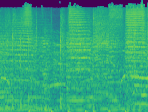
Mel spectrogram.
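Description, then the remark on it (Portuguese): A crowd of single young women screams and whoops with high, rising shrieks, loud and sustained over pounding, bass-heavy music for the whole stretch. “O grito das meninas sorteiras!”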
